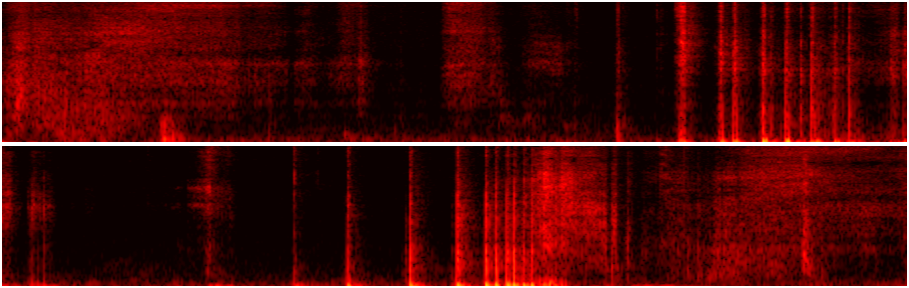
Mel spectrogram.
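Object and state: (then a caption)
Paper book pages being turned. Fingertips with long red nails slide under, lift and turn single printed paper pages of a large paperback art book lying open on a white table, rubbing and flipping the paper. Soft, airy rustling gives way to two clusters of crisp, papery flicks and snaps that are bright but short, with quiet pauses between them. The pages settle with a faint brushing hiss.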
